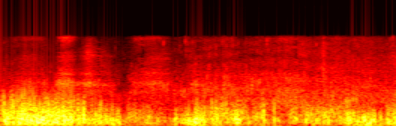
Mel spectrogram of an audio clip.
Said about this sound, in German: ihr hört es sicherlich, das Rauschen. Und der Wind vermutlich.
